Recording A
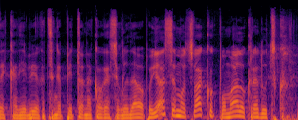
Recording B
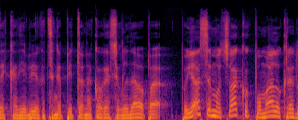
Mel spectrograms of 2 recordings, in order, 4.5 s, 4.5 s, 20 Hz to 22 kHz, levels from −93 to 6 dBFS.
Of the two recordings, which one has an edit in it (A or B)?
A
